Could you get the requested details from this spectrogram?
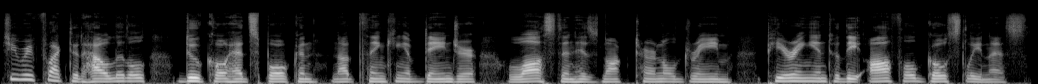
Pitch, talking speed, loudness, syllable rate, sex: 130 Hz, 120 wpm, -20 LUFS, 3.8 syllables/s, male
